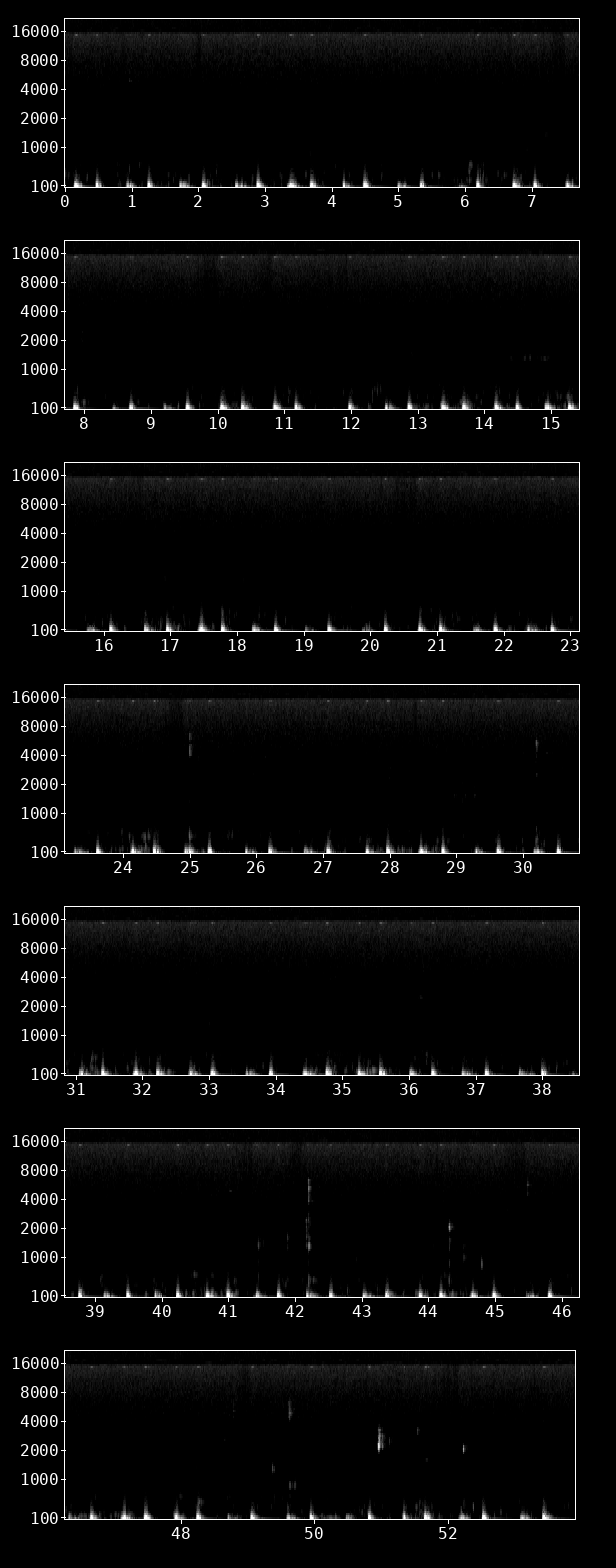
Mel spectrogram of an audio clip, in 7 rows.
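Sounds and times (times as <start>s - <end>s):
heartbeat thumps: 0.1s - 11.3s, 12.0s - 45.1s, 45.7s - 53.6s.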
